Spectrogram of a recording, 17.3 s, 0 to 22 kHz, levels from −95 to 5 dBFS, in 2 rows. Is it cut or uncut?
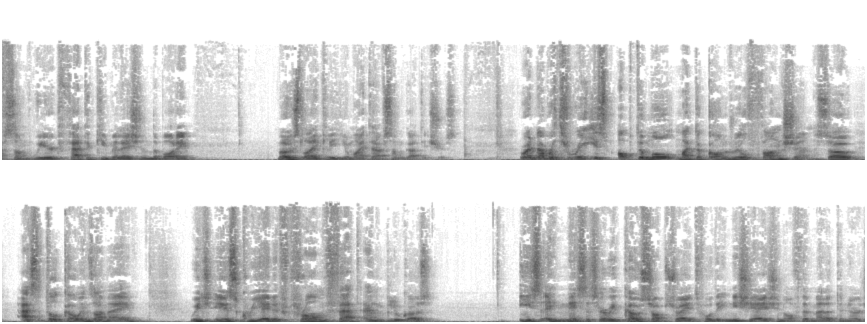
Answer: uncut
